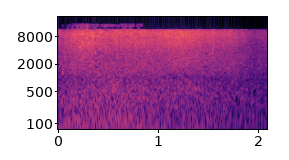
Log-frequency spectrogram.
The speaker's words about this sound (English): There's a splash.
